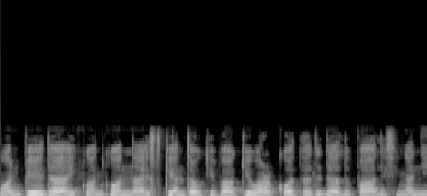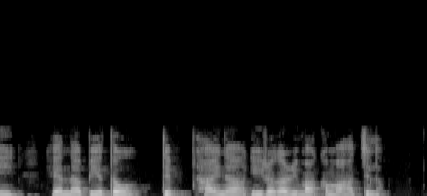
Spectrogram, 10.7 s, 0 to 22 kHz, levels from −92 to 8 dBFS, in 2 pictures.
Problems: none marked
